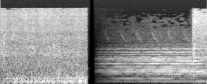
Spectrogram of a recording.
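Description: Wind rumbling on the microphone, cut off abruptly a little under a second in. Background music then fades in with steady held notes.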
